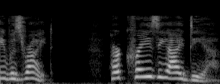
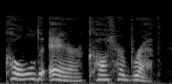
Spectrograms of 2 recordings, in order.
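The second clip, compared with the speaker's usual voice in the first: usual speaking voice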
